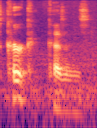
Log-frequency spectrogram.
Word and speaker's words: Kirk Cousins: Matt Oh her cousin Kurt's cousins yeah it's kirk cousins oh yeah Kirk Hammett yeah why what's going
